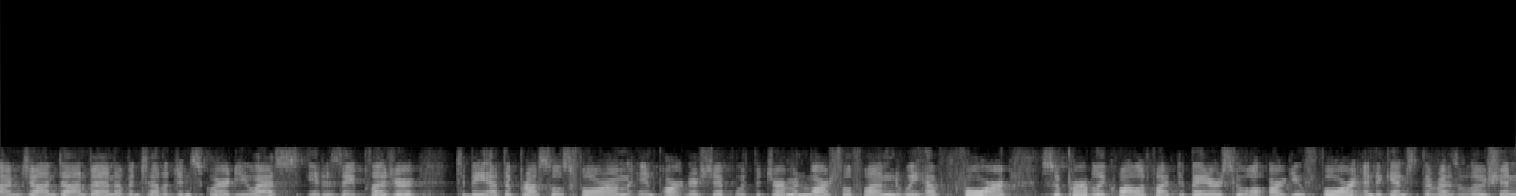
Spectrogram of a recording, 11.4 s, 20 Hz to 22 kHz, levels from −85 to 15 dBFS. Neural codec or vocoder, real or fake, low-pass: codec, 16 kHz, 16 kbps, FunCodec, trained on LibriTTS, 50 frames a second; fake; 5.4 kHz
